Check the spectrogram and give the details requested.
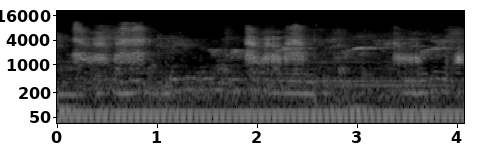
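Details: Orange-fronted parakeet kept indoors, watching online videos, giving harsh, buzzy screeching calls in bursts of about half a second, repeated four times, over a steady low electrical hum.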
